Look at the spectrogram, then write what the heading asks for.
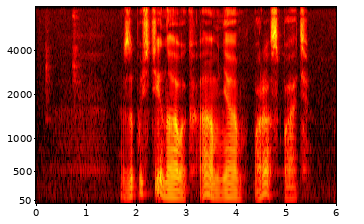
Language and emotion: Russian, sad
